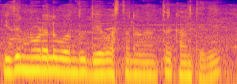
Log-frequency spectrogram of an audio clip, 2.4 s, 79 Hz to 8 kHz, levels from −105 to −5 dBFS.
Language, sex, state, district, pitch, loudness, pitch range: Kannada, male, Karnataka, Koppal, 140 Hz, -15 LUFS, 130-155 Hz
